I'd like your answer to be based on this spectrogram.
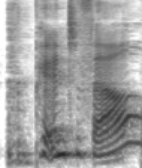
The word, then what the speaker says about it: Pentothal: Sodium pentothal? – Pentothal, yeah.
